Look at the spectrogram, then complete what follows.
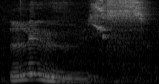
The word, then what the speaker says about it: lose: And we say l, oo, with the O spelling of oo, as in to and do. Lose. Lose, lose. With the SE spelling of z in lose.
